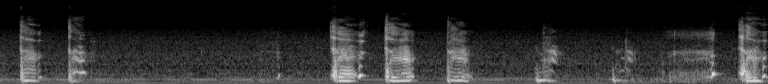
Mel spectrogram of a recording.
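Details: Sick adult smoker with asthma, chest occasionally burning, illness caught from a sick child: about nine short, harsh, dry-sounding cough bursts, some in quick pairs, with quiet pauses; owner unsure if a cold or something else.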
